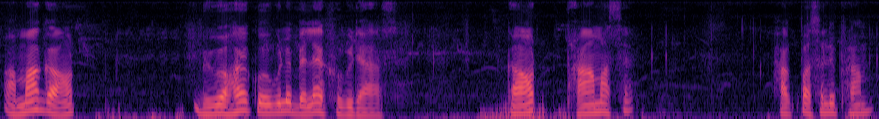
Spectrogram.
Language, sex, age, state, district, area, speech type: Assamese, male, 45-60, Assam, Sivasagar, rural, spontaneous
